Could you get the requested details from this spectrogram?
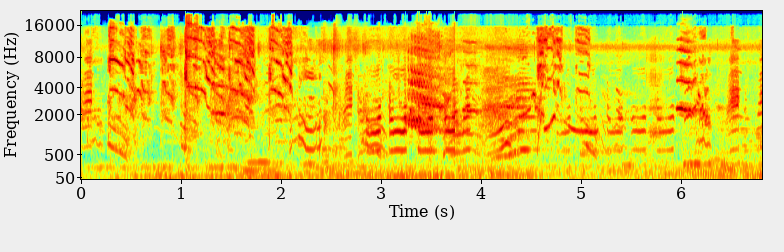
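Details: Green parrots chirp continuously, mixing twisting whistles and rapid squeaky notes, with a busier, louder stretch of chatter in the middle.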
